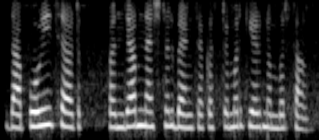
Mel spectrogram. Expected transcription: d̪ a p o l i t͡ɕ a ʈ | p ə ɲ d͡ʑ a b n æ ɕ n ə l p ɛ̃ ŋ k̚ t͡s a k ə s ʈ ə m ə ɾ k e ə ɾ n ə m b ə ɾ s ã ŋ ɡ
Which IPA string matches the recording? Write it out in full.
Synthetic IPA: d̪ a p o ɭ i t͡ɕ a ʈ | p ə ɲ d͡ʑ a b n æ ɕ n ə l b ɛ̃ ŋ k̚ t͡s a k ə s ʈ ə m ə ɾ k e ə ɾ n ə m b ə ɾ s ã ŋ ɡ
